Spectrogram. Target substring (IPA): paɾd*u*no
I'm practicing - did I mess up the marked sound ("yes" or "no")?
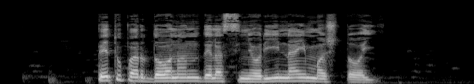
yes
